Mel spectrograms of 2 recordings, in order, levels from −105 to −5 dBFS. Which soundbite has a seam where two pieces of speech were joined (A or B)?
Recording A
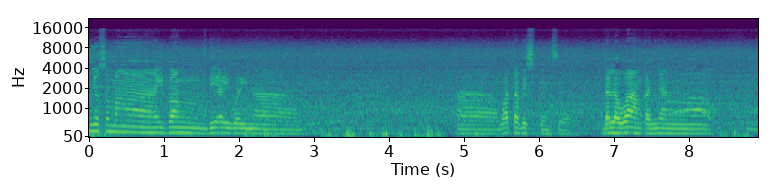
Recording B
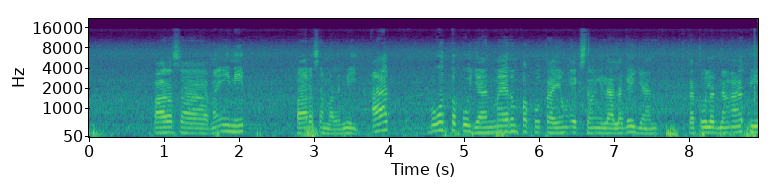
A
